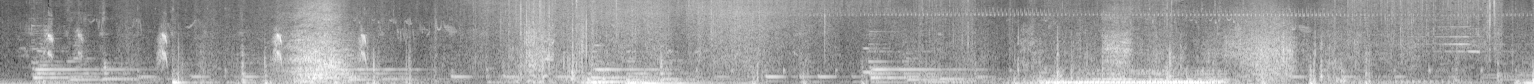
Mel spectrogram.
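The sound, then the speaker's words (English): An African bull elephant cuts a swathe through grass, with repeated rustling swishes and low rumbling grunts, all set beneath a steady musical score, with no talking. “Nothing cuts a swathe through grass like an African bull elephant.”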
